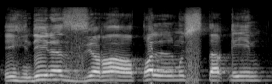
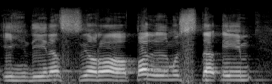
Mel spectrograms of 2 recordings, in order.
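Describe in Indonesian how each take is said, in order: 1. Siratal diawali dengan bunyi z. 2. Siratal diawali dengan bunyi s emfatik. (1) "nggak bisa sod, pakai zai" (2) "pakai sod"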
